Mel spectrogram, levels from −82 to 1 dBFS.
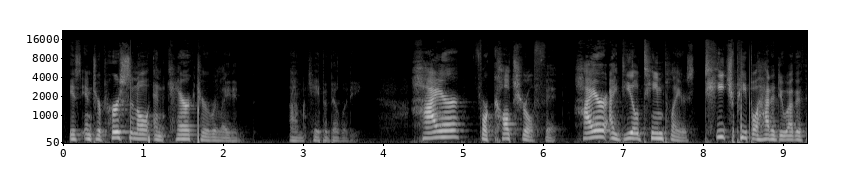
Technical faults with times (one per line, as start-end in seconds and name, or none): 0.85-1.10 loud pop
1.70-1.72 loud pop
8.48-8.61 loud pop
